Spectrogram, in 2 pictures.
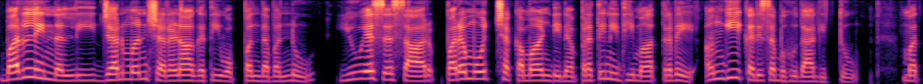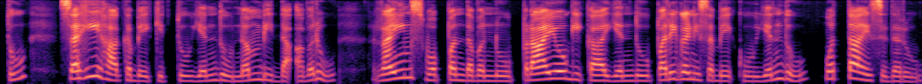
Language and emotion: Kannada, neutral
